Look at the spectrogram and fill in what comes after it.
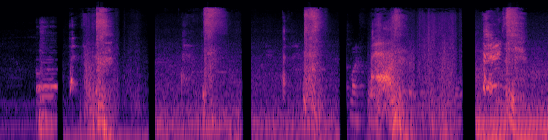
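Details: A run of forceful, sharp explosive sneezes with brief breaths between, over faint background music; sneezing.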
